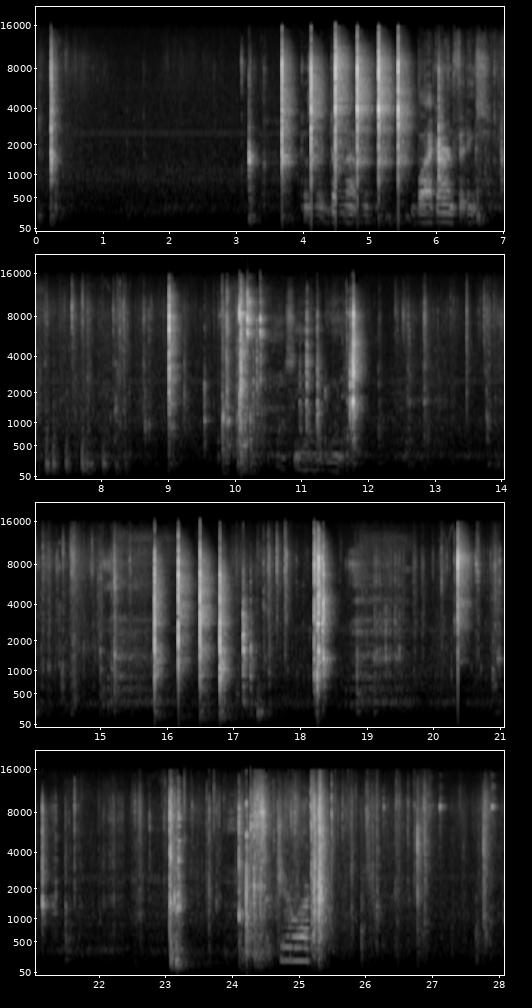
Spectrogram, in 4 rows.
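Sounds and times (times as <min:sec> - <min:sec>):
hammer striking chisel: 0:03.7 - 0:05.7, 0:15.8 - 0:17.0.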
